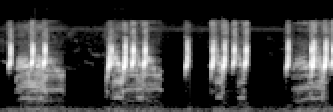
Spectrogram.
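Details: Common quail giving crisp three-note calls, each a quick run of sharp high pulses, repeated roughly once a second, with rougher lower chattering under the first two phrases.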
